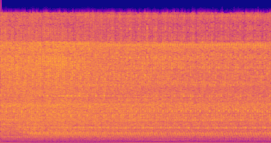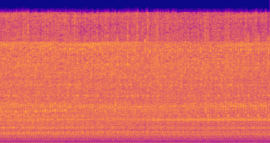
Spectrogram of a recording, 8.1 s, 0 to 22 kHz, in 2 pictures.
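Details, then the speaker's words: Sixth-generation VW Golf GTI 2.0 TSI petrol (CCZ) after repair of knock from foreign object in cylinder, stock intake restored; steady even idle, smooth hum, no knocks or ticks, runs like clockwork. "двигатель запущен работает не стучит не шумит просто часики"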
